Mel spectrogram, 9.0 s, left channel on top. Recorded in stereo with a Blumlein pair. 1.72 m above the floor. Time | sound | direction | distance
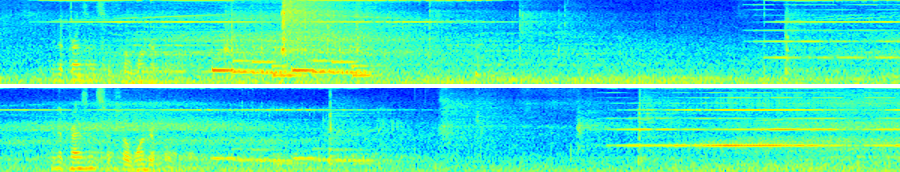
0.5 | a man speaking | 65° right | 2.5 m
2.1 | a piano | 55° left | 1.1 m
